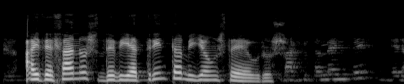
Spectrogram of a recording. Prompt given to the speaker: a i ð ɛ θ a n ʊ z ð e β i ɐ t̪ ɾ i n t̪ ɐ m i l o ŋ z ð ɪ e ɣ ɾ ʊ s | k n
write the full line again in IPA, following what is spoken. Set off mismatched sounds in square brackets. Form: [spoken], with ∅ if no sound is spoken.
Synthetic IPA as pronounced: a [j] ð ɛ θ a n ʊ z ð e β i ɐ t̪ ɾ i n t̪ ɐ m i [ʎ] o ŋ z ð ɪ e [w] ɾ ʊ s | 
